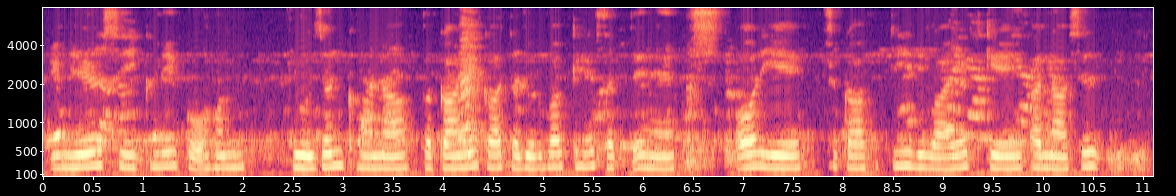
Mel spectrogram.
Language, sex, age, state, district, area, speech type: Urdu, female, 18-30, Uttar Pradesh, Gautam Buddha Nagar, urban, spontaneous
